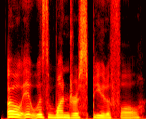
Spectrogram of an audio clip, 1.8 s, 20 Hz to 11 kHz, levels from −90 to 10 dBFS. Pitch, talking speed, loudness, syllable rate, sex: 195 Hz, 165 wpm, -18 LUFS, 4.9 syllables/s, female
